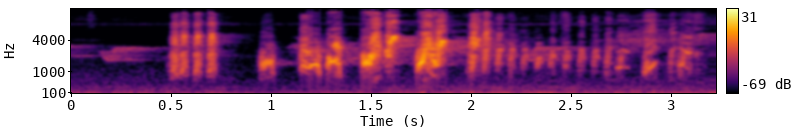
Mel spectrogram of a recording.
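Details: Bulbul (merbah), sound for luring the birds: a short whistle, then a fast run of scratchy, tumbling chirps that grow louder and then trail off into softer rapid notes.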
